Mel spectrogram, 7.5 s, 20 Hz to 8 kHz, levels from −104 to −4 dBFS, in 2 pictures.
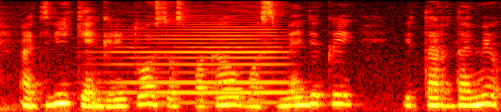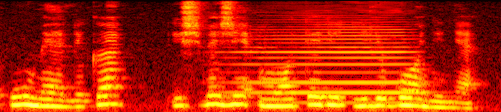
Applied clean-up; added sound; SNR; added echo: none; Bowed string instrument; 11 dB; none.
